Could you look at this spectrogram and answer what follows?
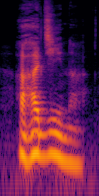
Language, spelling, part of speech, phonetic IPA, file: Belarusian, гадзіна, noun, [ɣaˈd͡zʲina], Be-гадзіна.ogg
- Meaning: hour (unit of time)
